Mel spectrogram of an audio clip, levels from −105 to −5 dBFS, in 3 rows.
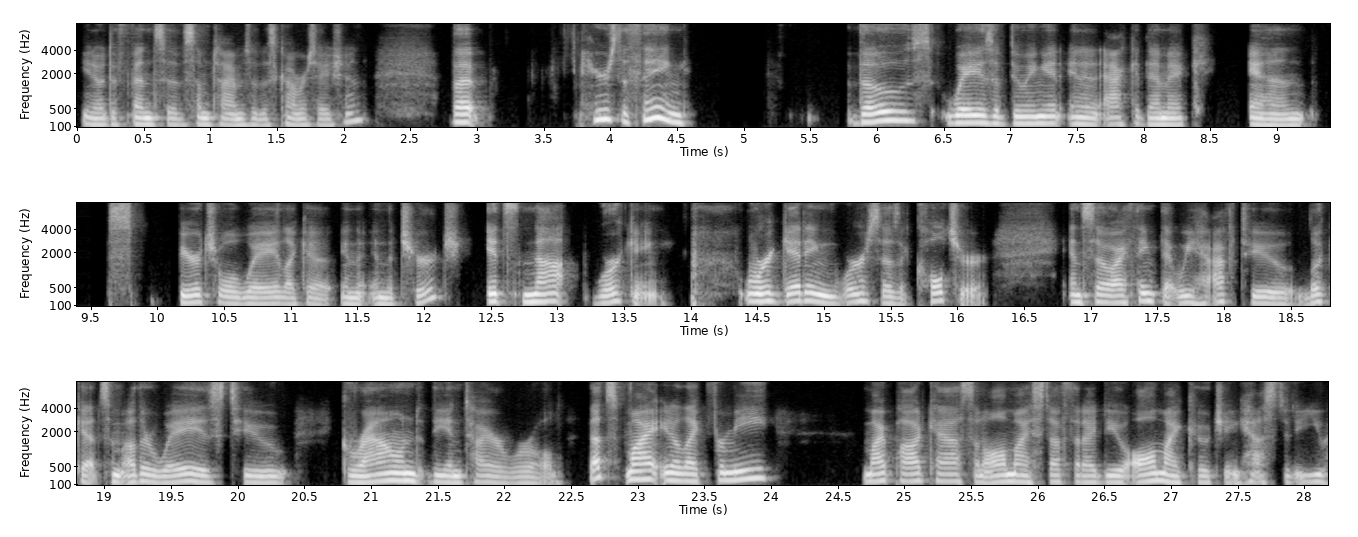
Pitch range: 130-165 Hz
